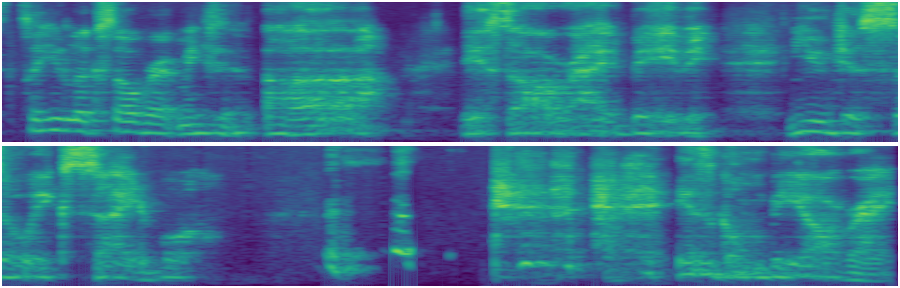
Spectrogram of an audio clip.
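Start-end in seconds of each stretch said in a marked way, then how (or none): 1.3-9.0 put-on deep, gravelly voice, pitched lower. Retelling what a partner said at the park: imitating a deep gravelly voice. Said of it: "deep, grovelly, naturally grovelly, uh, [name] voice".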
